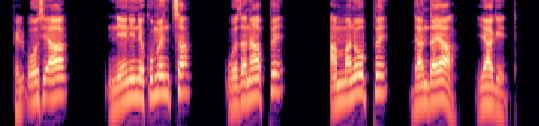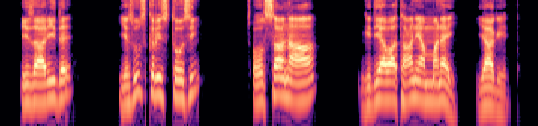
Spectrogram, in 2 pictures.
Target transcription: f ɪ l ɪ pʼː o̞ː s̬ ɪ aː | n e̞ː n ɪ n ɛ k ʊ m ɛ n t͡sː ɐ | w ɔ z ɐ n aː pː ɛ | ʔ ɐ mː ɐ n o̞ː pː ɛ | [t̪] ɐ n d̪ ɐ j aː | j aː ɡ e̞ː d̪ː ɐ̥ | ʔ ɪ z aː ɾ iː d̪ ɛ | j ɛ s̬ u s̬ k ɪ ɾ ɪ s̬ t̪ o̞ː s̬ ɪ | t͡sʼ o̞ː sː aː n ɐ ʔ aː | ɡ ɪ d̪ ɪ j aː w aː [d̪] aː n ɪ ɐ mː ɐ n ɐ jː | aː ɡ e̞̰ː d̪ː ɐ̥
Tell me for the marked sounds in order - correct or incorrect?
incorrect, incorrect

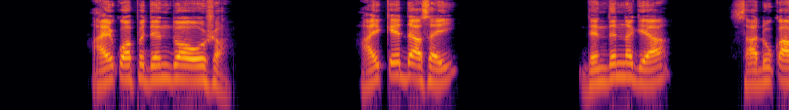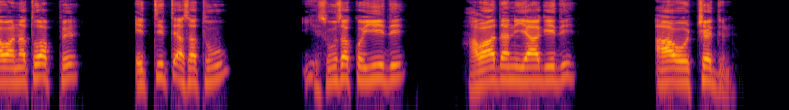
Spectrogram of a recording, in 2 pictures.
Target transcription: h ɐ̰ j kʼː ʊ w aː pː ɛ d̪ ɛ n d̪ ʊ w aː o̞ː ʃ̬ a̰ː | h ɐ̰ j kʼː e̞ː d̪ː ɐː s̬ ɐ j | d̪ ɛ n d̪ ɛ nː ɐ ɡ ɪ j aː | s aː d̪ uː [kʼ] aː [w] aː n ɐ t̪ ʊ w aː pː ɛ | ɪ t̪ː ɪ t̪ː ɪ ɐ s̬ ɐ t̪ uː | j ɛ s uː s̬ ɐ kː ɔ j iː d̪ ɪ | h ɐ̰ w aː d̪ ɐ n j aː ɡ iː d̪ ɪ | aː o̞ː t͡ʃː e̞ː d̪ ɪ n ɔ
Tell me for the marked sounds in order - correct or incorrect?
correct, correct

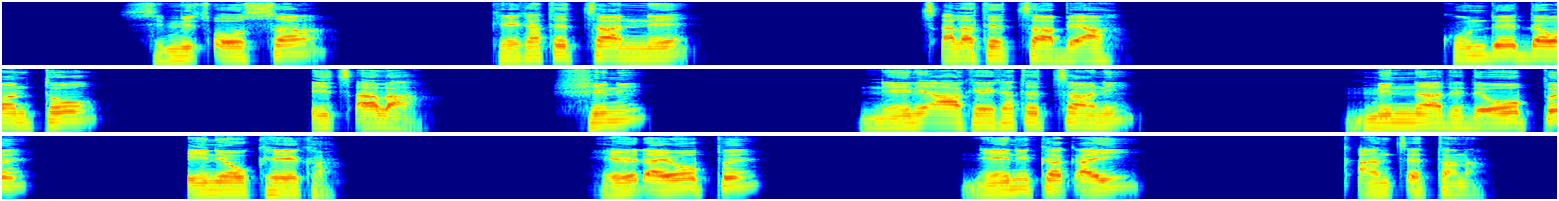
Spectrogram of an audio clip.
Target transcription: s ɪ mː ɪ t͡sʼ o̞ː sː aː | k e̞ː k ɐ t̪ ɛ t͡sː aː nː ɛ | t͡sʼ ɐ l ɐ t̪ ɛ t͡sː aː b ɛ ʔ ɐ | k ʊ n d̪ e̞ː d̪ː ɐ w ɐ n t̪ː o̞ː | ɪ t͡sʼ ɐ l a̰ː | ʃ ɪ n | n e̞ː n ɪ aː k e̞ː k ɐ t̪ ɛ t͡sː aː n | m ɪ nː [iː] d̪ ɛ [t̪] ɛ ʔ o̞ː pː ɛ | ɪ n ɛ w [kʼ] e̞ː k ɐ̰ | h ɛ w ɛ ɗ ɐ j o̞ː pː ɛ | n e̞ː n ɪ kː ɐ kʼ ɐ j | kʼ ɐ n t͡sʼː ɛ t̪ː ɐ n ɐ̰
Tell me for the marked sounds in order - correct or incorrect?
incorrect, incorrect, incorrect

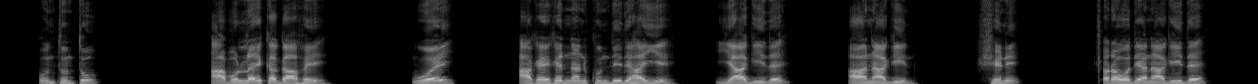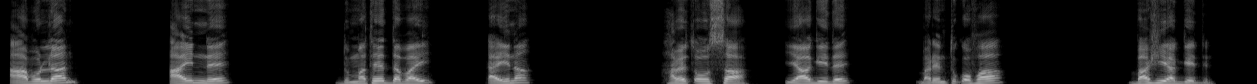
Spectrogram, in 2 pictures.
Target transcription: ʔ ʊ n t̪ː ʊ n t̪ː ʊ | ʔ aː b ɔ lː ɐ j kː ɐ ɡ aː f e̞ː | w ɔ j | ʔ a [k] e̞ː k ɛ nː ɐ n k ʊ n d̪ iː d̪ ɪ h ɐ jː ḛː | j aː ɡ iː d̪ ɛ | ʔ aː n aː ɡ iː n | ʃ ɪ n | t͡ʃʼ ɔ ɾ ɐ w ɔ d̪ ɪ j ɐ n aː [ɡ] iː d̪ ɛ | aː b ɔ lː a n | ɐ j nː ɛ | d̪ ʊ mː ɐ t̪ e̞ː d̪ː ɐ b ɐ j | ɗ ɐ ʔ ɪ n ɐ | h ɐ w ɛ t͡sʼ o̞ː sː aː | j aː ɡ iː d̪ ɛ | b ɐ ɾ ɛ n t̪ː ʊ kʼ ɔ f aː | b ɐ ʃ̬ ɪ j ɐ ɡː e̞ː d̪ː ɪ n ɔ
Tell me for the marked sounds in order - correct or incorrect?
correct, correct

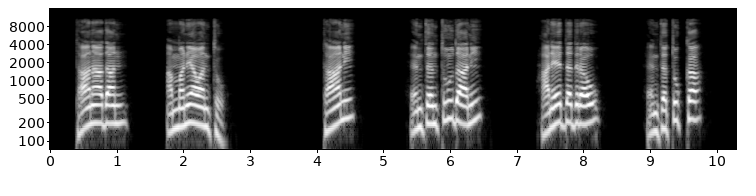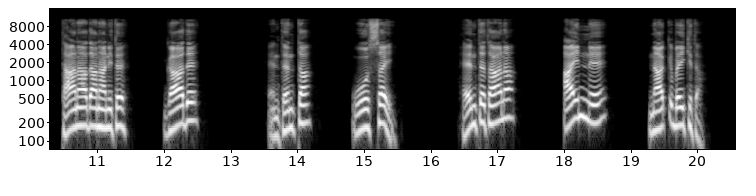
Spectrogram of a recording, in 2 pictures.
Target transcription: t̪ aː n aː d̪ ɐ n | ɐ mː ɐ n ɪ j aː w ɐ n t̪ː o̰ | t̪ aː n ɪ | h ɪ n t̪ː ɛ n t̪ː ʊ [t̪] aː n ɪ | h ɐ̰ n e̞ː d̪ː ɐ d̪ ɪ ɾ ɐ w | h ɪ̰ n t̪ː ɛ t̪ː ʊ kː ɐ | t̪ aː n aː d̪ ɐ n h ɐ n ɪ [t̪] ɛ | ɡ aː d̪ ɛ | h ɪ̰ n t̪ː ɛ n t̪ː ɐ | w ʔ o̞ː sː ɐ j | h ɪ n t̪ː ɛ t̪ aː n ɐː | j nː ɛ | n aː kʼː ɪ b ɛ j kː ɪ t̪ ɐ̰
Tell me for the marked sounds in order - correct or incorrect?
incorrect, correct

